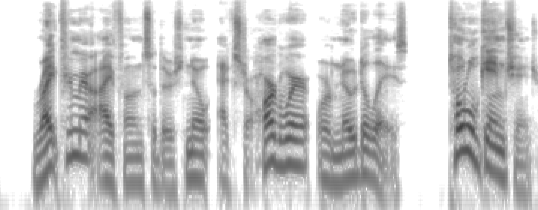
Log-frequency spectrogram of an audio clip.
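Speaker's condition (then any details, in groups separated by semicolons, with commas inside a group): No condition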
